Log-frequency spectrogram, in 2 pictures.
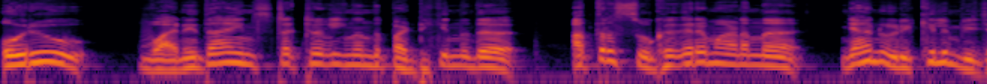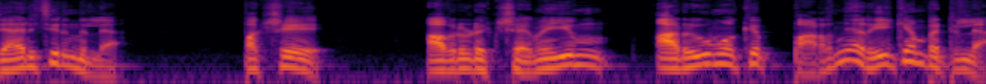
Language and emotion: Malayalam, surprised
